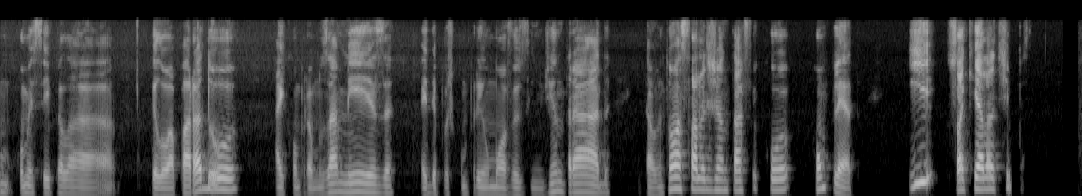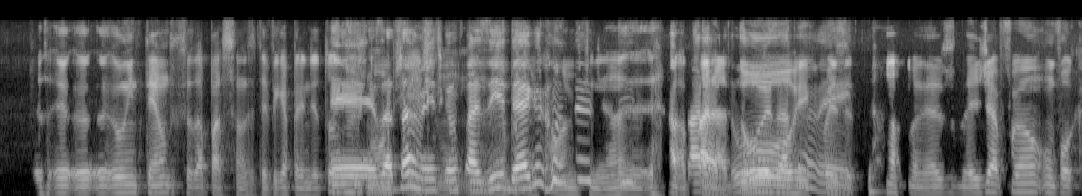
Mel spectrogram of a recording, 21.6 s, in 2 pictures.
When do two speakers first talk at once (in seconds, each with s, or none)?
14.1 s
